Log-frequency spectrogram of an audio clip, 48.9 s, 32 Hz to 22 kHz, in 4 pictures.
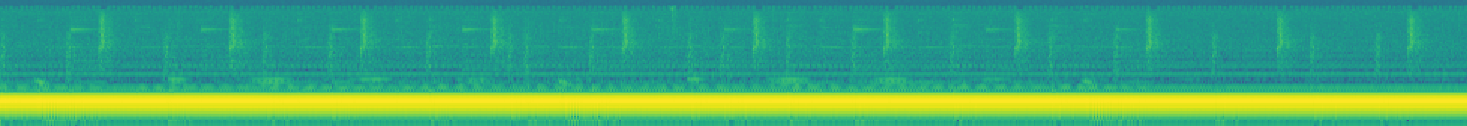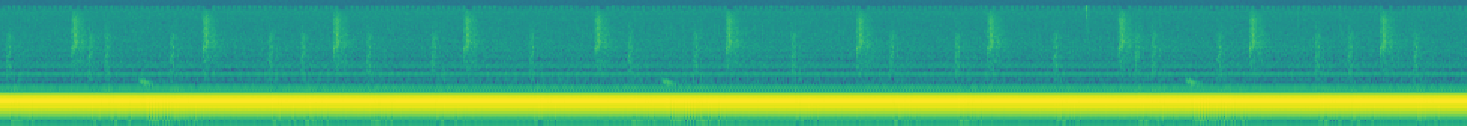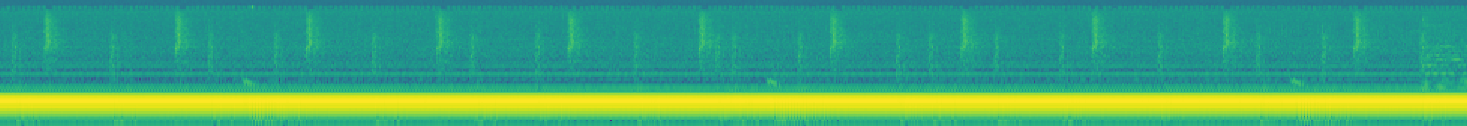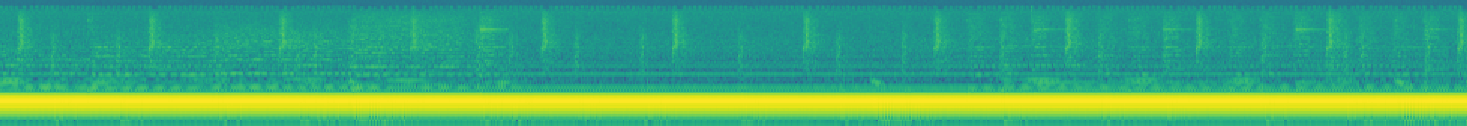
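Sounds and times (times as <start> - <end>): faint evenly spaced ticks: 0.0 - 48.9
steady low-pitched hum: 0.0 - 48.9.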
